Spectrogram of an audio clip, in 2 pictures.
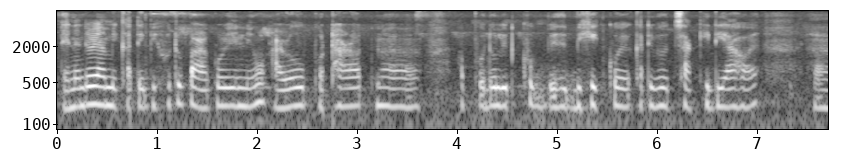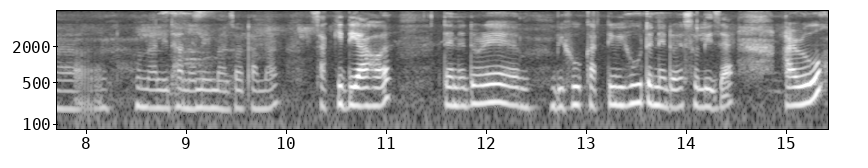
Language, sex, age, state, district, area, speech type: Assamese, female, 30-45, Assam, Lakhimpur, rural, spontaneous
